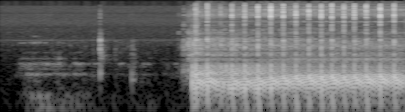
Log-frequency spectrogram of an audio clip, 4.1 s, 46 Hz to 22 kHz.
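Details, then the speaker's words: Poulan 4218A chainsaw revving after a muffler mod with the cover refitted: blubbery, uneven two-stroke firing beat showing it runs too rich; carb needs retuning to lean it out. "you can totally hear it's running running rich now"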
